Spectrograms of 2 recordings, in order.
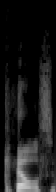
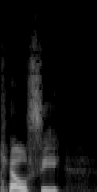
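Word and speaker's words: Kelce: It's Kels, not Kelsey. But you can call him Kelsey. That's what the dad turned all beta and acquiesced to that pronunciation. Brothers and NFL stars Jason and Travis Kels signed a lucrative deal with Amazon's podcast studio Wondery.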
